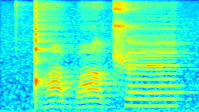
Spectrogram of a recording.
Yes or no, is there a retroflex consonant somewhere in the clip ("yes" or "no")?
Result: yes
